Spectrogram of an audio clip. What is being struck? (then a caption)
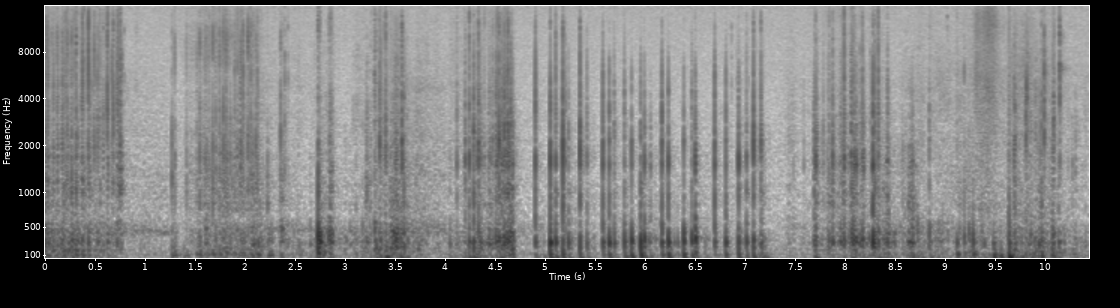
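Embossed leather handbag. Long nails scratch and tap the side and front of a hollow mauve croc-embossed leather handbag held close to the mic. Dry, scratchy rasps alternate with rapid runs of short, hollow-sounding taps that stop quickly.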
